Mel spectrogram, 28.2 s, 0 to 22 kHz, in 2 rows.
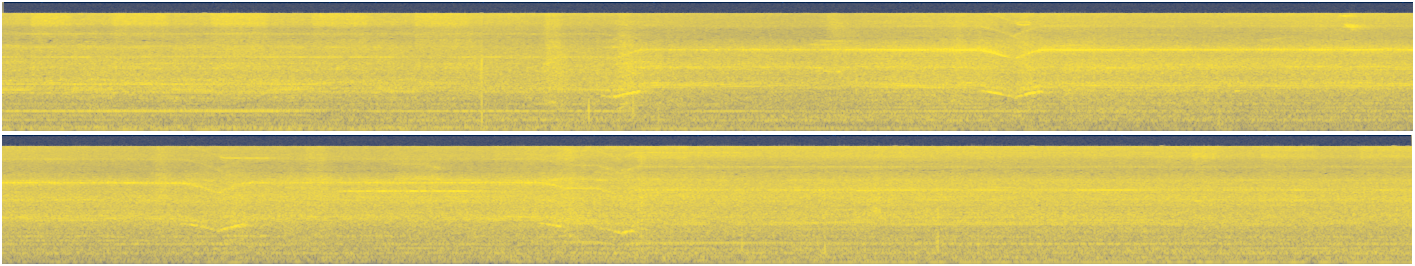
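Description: Doosan Lynx 220G Super CNC gang tool lathe running with coolant flowing. There is a steady machine hum, and a high motor whine comes in about six seconds in, dips and recovers twice, and drops out near twenty seconds.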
